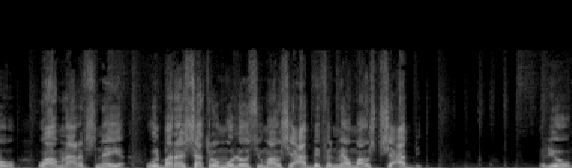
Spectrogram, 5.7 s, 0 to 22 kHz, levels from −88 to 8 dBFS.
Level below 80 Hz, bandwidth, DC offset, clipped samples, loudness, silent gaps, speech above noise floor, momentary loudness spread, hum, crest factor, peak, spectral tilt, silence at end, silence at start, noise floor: -54 dBFS; 15.5 kHz; under 0.1%; under 0.1%; -31 LUFS; none; 23 dB; 6 LU; none; 16 dB; -16 dBFS; -3.5 dB/octave; 0 s; 0 s; -54 dBFS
